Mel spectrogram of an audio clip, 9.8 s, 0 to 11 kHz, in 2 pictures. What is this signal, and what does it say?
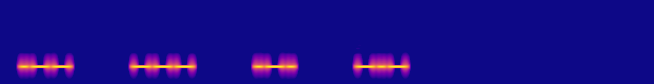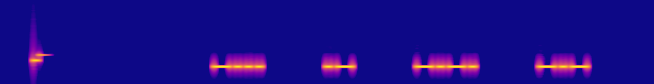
Morse code, heard as a keyed tone, about 30 wpm, spaced as for 14 wpm, 700 Hz. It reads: WORK BACK
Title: 4x Character Spacing - Top 200 Words - 30wpm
